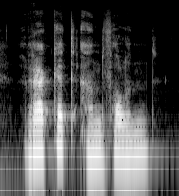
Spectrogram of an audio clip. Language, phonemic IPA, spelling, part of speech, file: Dutch, /raˈkɛtaɱvɑlə(n)/, raketaanvallen, noun, Nl-raketaanvallen.ogg
- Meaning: plural of raketaanval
